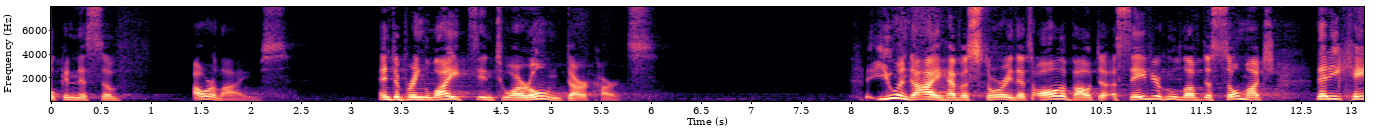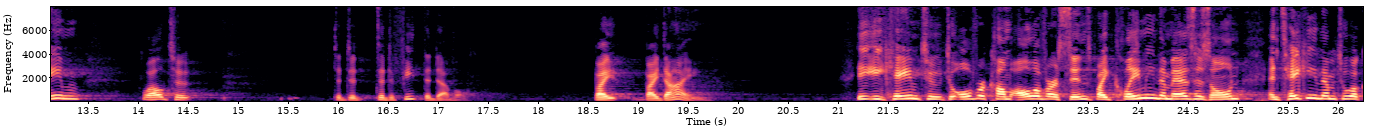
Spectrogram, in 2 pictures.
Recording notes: Sermon delivered at Our Savior Lutheran Church in Birmingham, AL, on Sunday, June 23rd, 2019.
